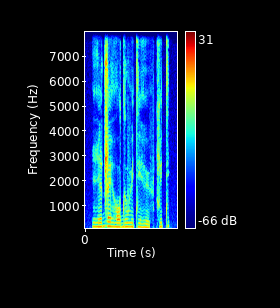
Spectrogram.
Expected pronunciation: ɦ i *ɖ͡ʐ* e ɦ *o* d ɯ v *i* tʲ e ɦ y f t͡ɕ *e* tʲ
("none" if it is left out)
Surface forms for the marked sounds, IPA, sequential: ɖ͡ʐ, o, y, y

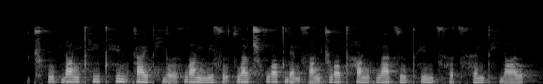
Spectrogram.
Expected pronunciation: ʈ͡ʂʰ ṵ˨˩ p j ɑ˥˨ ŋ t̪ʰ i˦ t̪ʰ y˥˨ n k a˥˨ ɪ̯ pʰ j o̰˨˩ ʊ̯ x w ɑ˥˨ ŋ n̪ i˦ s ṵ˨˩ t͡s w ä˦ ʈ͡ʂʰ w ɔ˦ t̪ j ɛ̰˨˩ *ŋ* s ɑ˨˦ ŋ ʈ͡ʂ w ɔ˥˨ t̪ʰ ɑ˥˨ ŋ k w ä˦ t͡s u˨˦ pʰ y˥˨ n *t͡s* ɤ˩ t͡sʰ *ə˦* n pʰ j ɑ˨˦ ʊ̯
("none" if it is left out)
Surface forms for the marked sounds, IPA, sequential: n, t͡sʰ, ə˦

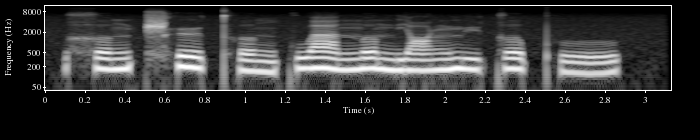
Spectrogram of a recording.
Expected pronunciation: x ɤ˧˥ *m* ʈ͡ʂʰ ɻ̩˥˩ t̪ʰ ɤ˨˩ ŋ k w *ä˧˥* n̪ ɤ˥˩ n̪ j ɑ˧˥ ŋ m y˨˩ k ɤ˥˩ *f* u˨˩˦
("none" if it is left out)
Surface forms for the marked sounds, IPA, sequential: ŋ, ä˥˧, pʰ

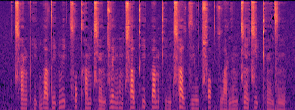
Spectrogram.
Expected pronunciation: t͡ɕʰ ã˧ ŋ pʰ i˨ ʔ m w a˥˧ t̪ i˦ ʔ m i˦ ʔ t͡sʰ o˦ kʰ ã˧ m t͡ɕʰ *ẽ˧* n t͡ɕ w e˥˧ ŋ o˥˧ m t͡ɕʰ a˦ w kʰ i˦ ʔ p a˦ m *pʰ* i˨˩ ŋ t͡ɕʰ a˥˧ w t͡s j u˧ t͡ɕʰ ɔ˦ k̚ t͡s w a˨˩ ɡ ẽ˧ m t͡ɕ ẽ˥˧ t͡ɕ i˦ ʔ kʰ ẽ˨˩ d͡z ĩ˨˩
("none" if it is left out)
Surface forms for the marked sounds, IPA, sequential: ẽ˨˩, kʰ

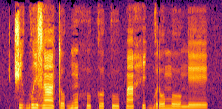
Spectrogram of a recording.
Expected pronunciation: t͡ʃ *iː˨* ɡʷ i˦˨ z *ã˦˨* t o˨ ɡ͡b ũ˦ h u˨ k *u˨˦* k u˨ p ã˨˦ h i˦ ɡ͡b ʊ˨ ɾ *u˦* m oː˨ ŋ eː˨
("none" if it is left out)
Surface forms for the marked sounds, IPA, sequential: i˨, ã˦˨, ʊ˨˦, o˦

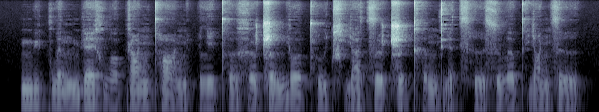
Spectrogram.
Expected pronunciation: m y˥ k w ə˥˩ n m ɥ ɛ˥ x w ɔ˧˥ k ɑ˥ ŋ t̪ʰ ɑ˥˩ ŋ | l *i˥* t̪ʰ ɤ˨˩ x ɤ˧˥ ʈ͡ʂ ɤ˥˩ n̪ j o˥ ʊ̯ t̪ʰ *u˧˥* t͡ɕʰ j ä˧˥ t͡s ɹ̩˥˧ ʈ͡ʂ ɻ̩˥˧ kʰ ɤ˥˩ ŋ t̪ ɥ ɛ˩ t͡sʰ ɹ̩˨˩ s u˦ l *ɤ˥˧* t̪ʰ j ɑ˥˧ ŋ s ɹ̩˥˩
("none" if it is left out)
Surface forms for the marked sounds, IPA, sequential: i˧˥, u˨˩, ɤ˥˧

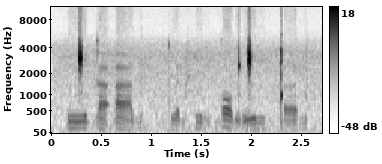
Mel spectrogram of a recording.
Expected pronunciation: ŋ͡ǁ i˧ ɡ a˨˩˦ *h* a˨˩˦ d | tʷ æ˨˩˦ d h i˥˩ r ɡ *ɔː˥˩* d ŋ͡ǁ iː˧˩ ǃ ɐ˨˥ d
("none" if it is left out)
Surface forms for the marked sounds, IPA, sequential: ʔ, ɔː˥˩

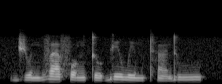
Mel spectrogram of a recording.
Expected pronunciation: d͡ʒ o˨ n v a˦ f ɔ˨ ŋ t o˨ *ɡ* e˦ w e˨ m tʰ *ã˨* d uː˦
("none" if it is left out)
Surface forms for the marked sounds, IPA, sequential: ɡ, ã˨

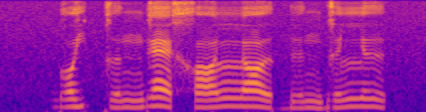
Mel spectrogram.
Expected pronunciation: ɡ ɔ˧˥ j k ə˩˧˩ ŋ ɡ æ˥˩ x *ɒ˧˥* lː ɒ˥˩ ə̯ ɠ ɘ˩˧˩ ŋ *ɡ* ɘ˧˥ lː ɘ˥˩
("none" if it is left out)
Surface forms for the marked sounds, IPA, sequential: ɒ˧˥, ɡ

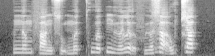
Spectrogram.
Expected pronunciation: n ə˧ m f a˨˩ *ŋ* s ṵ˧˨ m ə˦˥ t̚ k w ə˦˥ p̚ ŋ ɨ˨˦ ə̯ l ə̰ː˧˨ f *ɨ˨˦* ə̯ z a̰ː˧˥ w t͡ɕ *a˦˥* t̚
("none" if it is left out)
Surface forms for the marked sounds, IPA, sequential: ŋ, ɨ˨˦, a˦˥

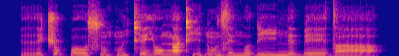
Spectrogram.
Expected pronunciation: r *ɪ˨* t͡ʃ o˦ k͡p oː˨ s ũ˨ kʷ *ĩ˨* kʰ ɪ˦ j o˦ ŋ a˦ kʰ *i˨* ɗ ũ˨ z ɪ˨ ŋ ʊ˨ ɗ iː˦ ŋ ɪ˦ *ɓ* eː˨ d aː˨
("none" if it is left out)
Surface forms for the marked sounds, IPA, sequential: ɪ˨, ĩ˨, i˨, ɓ

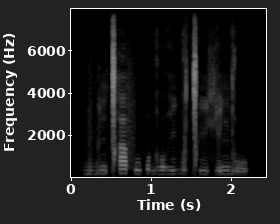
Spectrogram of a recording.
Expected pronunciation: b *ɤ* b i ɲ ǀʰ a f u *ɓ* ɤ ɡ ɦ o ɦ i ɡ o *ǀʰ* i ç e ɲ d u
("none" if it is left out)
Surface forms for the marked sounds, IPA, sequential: ɯ, p, ǀʰ

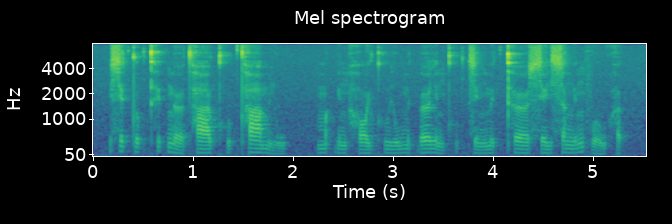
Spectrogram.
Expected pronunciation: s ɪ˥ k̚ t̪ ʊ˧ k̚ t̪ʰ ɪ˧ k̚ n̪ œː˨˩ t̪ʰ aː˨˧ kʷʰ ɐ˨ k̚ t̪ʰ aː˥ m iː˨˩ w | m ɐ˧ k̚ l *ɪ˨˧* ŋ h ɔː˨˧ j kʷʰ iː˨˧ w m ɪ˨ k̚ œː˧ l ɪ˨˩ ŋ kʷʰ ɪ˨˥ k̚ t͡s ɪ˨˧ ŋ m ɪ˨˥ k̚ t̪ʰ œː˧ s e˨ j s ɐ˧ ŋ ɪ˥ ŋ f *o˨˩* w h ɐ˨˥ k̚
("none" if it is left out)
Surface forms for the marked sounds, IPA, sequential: ɪ˨˧, o˨˩

